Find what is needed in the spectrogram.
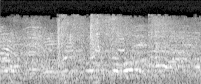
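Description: Football stadium crowd ambience: a steady background murmur with scattered distant voices and calls.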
